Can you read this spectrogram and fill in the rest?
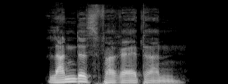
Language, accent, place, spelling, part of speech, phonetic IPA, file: German, Germany, Berlin, Landesverrätern, noun, [ˈlandəsfɛɐ̯ˌʁɛːtɐn], De-Landesverrätern.ogg
- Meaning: dative plural of Landesverräter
